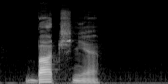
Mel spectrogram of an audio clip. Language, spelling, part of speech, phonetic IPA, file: Polish, bacznie, adverb, [ˈbat͡ʃʲɲɛ], Pl-bacznie.ogg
